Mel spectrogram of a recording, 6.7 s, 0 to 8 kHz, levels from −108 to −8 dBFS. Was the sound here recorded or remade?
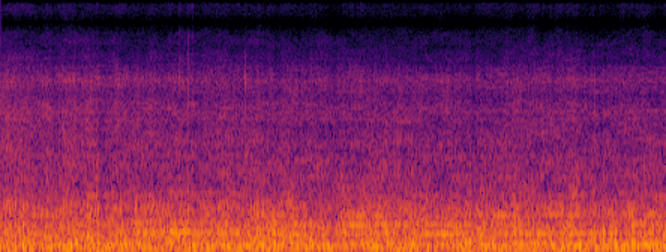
remade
